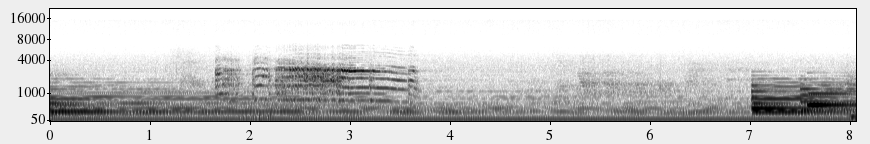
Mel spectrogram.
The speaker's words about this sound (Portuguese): Nessa hora, o galo canta. O galo canta.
